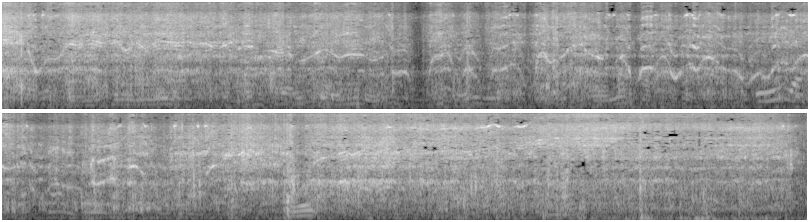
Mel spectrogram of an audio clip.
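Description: Tyres of a radio-controlled rock crawler scrape and crunch over rocks.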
